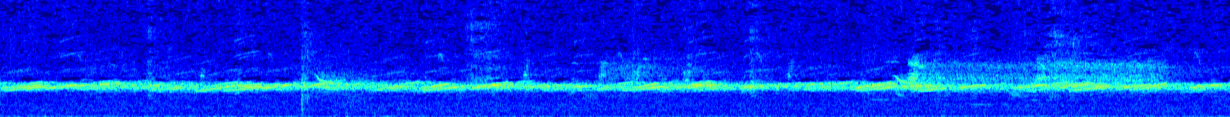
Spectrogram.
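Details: At night in a forest, spring peepers, with crickets and birds, form a dense, continuous chorus of high, piercing peeps that blurs into a steady shrill band, with a few brighter notes rising above it.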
